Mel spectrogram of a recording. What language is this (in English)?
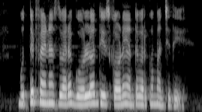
Telugu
